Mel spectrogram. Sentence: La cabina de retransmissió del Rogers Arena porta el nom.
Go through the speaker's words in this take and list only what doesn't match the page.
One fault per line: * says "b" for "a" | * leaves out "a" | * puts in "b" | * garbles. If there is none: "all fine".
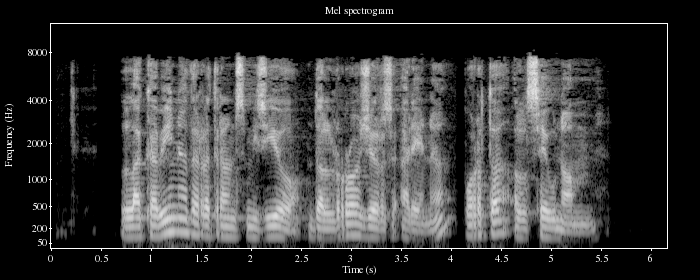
* puts in "seu"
